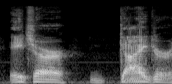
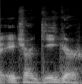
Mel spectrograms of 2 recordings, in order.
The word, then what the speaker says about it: Giger: If you pronounce it Raz, it's no different than if you were to say H.R. Geiger instead of H.R. Giger, which is the proper pronunciation of the German phonetics.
